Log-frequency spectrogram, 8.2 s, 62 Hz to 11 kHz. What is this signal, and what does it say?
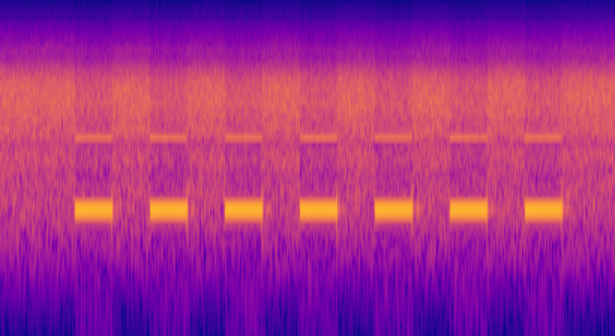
Telephone call progress tone (single-tone plan, as in Europe, Japan and elsewhere), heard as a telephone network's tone, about 440 Hz, 0.5 s on and 0.5 s off, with phone line noise and room echo. Busy tone.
